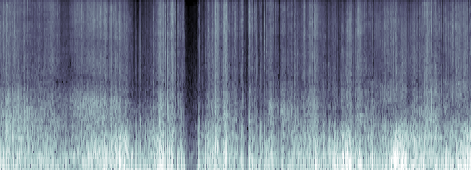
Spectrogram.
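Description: Long red nails scratch across a flat white placemat with a fine woven plastic mesh texture lying on a table. The result is a steady, rough, dense scratching texture, heavy in low rumble with little brightness, broken by a brief silent gap near the four-second mark.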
